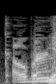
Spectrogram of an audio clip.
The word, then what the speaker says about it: Cockburn: I think you pronounced it Coburn. – Yeah, the CK was silent. – It was spelled cockburn.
